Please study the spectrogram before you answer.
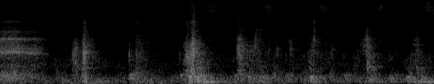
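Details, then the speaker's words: Micra stock car front suspension just fitted with smaller 2.25 in internal-diameter springs, not yet set: rocking the front end gives only soft slow creaks about every two seconds, no knock or scrape; healthy suspension. "no knocking that's all no scraping so that's we just put the springs in"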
